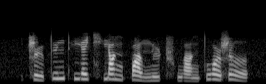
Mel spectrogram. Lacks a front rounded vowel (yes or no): no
